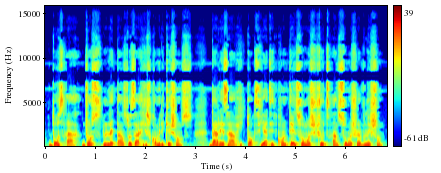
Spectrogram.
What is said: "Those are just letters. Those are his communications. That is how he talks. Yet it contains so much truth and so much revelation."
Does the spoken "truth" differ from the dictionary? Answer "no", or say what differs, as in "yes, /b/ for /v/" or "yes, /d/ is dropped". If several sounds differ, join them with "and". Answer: yes, /s/ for /θ/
